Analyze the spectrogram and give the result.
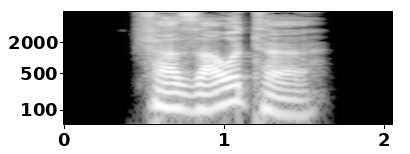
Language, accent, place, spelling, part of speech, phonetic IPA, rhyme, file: German, Germany, Berlin, versaute, adjective / verb, [fɛɐ̯ˈzaʊ̯tə], -aʊ̯tə, De-versaute.ogg
- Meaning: inflection of versauen: 1. first/third-person singular preterite 2. first/third-person singular subjunctive II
